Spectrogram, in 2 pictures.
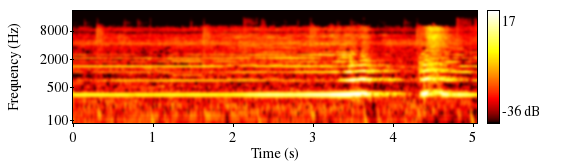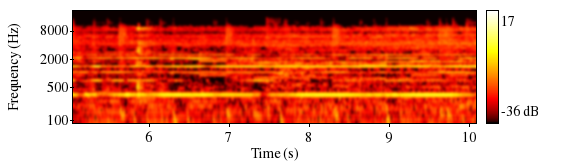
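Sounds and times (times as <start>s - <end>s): conch shell blown: 0.0s - 10.0s.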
